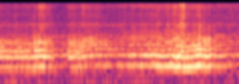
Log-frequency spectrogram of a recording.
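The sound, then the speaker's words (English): Buzzing of a bee and a wasp: a continuous droning hum, loud and steady throughout with a slight wavering in tone and no voices. “Is that bee buzzing at me? And is that wasp buzzing at me?”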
